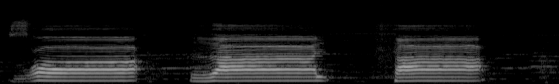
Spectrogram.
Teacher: یہ زبان کی نوک جب انہی اوپر کے اگلے دونوں دانتوں کی نوک کی طرف والے آدھے حصے سے لگیں گے تو یہ 3 الفاظ ادا ہوں گے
